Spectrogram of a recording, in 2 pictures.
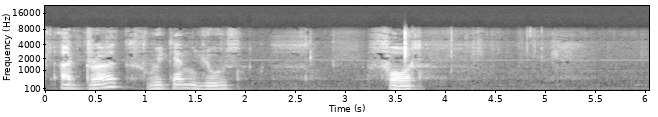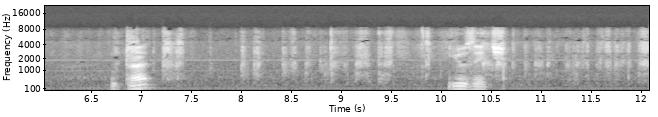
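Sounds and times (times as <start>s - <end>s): marker writing on paper: 6.8s - 12.0s.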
